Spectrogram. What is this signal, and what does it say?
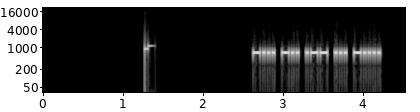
Morse code, heard as a keyed tone, about 38 wpm, 700 Hz. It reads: BDWS6
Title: Five Challenging Letter-Number Combinations 40wpm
